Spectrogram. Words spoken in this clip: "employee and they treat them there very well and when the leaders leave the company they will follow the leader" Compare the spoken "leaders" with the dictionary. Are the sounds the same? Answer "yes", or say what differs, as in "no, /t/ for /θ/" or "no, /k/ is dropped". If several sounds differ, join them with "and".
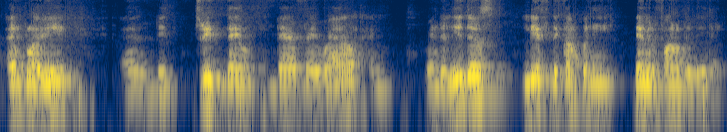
no, /s/ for /z/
